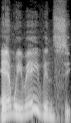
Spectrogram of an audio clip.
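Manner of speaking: voice breaking, jumping way up high. Commentator calling a match as units move out, voice cracking. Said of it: "excuse me, voice crack".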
